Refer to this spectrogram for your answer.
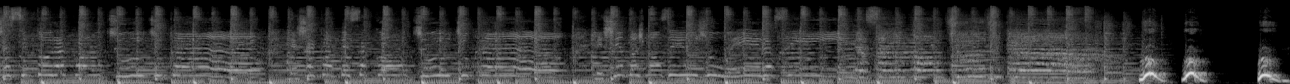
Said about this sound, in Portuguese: Eu não esperava esse latido, não.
